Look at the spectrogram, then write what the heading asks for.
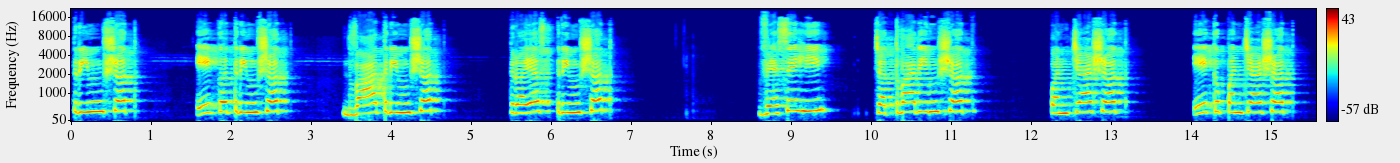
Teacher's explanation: ये सभी में त आधा बोलते हैं। हम ऐसा नहीं बोलते कि त्रिंशत, त पूरा नहीं, अगर बोलेंगे ना तो ऐसा उच्चारण होगा कि त्रिंशत, पर हम आधा बोलते हैं तो सिर्फ त्रिंशत तक आधा बोल के रुक जाना है।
